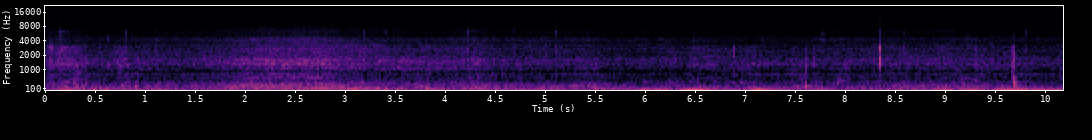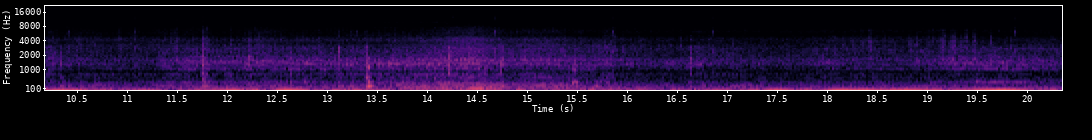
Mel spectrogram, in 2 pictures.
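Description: A snowmobile engine drones up close and rises and falls in pitch.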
